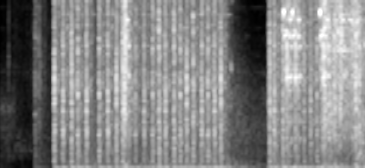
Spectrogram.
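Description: Loud, rapid automatic gunfire from the Strinova shooter game rattles out in dense continuous bursts, broken by one short pause before resuming just as hard.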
